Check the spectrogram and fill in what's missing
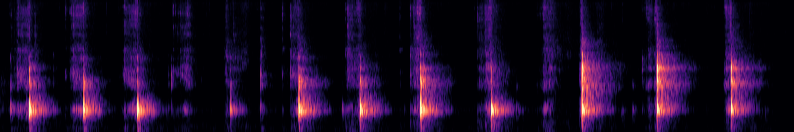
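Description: A knife chops food into smaller pieces on a cutting board, with about a dozen crisp, evenly spaced thuds up close and brief quiet gaps between them.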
